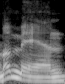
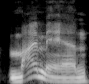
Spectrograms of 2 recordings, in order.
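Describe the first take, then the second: First: The first word is reduced to 'ma'. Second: The first word is a full 'my'. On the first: It sounds like a casual friendly address. The speaker calls it right. "you have to say ma. If you say my man, now it sounds fine" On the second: It sounds like talking about a boyfriend. The speaker calls it wrong. "it definitely sounds like you're talking about your boyfriend"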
